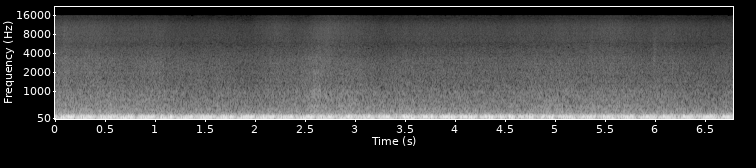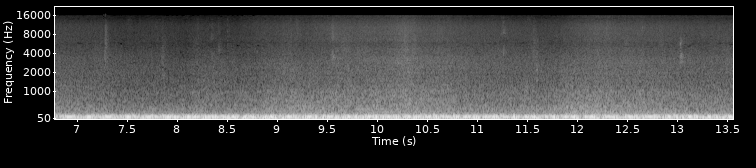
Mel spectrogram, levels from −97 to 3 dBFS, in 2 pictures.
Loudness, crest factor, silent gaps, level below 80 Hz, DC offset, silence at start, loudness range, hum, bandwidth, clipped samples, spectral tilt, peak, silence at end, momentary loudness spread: -16 LUFS; 12 dB; none; -18 dBFS; under 0.1%; 0 s; 1 LU; none; 12 kHz; under 0.1%; -8 dB/octave; -2 dBFS; 0 s; 2 LU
